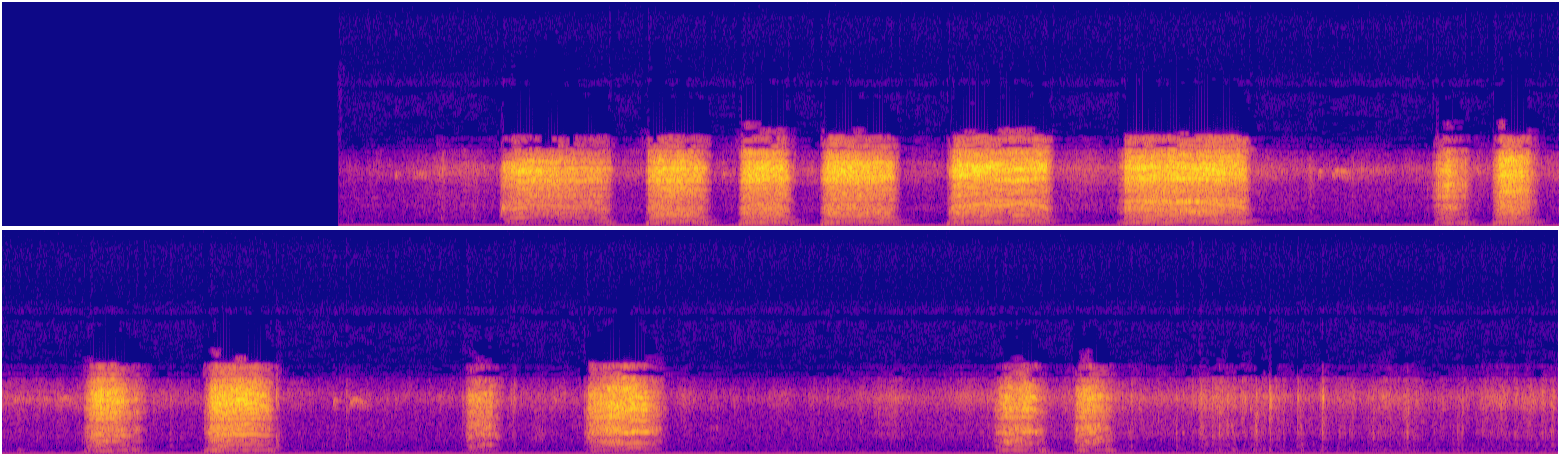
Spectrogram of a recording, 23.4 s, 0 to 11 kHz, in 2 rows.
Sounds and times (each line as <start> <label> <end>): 3.7 Condor loudly screeching/growling 9.4
10.7 Condor loudly screeching/growling 11.6
12.3 Condor loudly screeching/growling 13.8
15.2 Condor loudly screeching/growling 16.7
19.1 Condor loudly screeching/growling 20.1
